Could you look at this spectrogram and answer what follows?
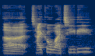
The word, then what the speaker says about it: Waititi: But, and then Taika Waititi, is that how you say his name? – Yes.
